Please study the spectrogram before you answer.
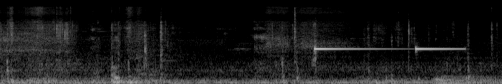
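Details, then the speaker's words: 2023 Chevy Malibu start attempt: only a couple of dash chimes and faint clicks, no starter whirr or cranking, engine light on; jump box to be tried; no crank. "So it won't start up at all. Nothing."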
